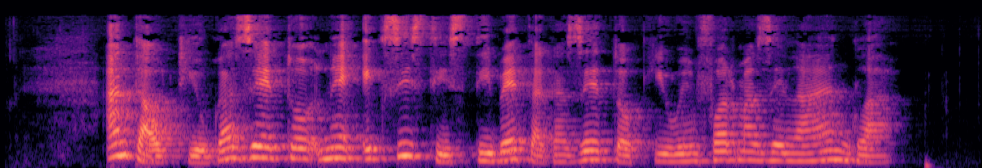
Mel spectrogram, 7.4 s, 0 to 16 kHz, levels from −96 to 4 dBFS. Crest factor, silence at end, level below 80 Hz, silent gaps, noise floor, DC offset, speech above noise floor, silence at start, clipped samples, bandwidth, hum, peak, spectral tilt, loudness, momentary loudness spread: 22 dB; 0.4 s; -62 dBFS; none; -55 dBFS; under 0.1%; 31 dB; 0.8 s; under 0.1%; 11.5 kHz; none; -2 dBFS; -3.5 dB/octave; -23 LUFS; 9 LU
